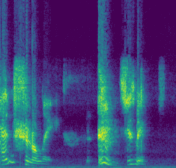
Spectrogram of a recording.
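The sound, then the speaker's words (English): A loud sneeze bursts out, followed by a second sharp sneeze-like burst about a second later, with faint voiced sounds between them and a soft hum underneath. “I bless you.”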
